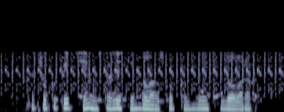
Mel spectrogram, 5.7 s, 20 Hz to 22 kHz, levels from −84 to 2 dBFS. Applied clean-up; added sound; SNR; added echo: classical method spectral subtraction.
